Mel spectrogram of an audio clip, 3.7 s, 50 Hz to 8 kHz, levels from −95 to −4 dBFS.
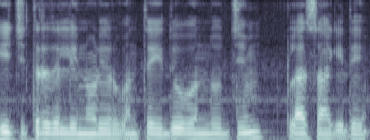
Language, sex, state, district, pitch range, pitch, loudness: Kannada, male, Karnataka, Koppal, 100-110 Hz, 105 Hz, -21 LUFS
